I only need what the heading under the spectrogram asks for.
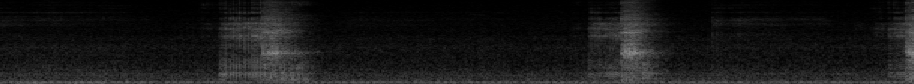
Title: #snoring #snoringasmr #sleepsounds #snoringsleepingsoundeffect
